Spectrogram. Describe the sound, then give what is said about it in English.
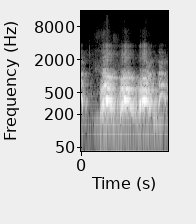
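A dog barks three times in a steady rhythm, moderately loud, followed by a softer fourth yelp; no one speaks. “Who's on the line? Sounds like a dog.”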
